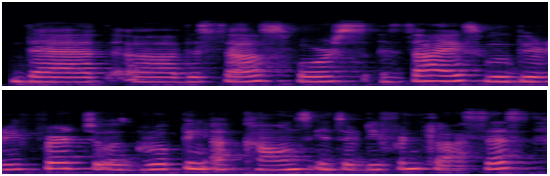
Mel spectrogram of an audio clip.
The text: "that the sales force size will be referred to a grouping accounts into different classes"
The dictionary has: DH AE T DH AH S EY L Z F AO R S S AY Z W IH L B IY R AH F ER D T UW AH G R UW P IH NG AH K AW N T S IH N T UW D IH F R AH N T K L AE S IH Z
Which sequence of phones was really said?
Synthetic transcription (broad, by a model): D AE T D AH S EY L S F AO R S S AY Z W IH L B IY R AH F ER D T UW AH G R UW P IH NG AH K AW N T S IH N T UW D IH F R AH N T K L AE S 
